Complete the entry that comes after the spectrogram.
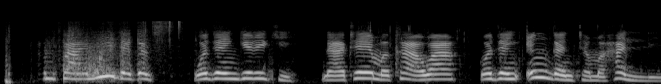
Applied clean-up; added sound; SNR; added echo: neural mask model RNNoise.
